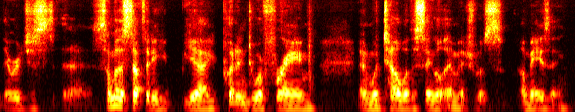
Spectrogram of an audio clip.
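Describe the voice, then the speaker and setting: Guy with a mid-pitched voice just chatting, kinda rambly and really keen. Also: little pitch movement, brisk, darkish tone, breathy edge. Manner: enthusiastic, rambling, reflective. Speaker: interview guest, art collector. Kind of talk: casual chat.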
